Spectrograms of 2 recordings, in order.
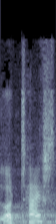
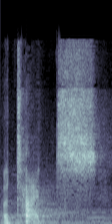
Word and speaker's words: attacks: Cho nên cái chữ attacks này á nó đọc là S mọi người. Ok ha. Attacks, attacks.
